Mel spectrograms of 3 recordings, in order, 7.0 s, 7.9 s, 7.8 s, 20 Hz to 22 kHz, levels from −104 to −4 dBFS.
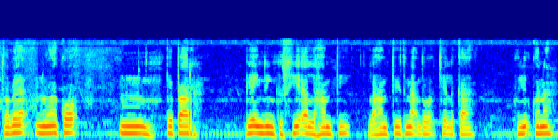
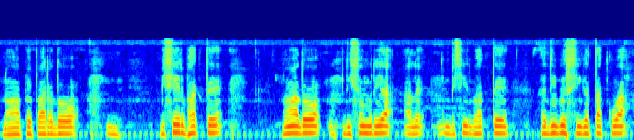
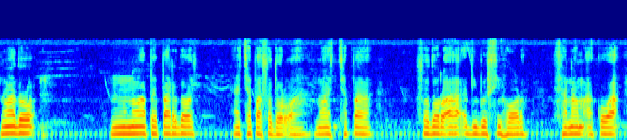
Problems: background conversations at intervals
